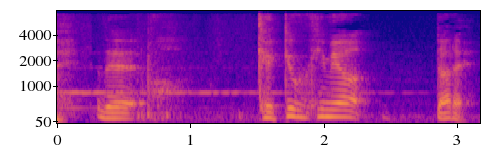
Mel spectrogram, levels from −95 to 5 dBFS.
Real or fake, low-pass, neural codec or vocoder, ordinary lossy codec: real; 7.2 kHz; none; none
